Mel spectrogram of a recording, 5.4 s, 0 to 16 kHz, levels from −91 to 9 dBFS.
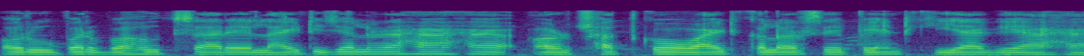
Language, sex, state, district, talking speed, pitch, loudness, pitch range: Hindi, male, Jharkhand, Palamu, 200 wpm, 130 Hz, -15 LUFS, 130-135 Hz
